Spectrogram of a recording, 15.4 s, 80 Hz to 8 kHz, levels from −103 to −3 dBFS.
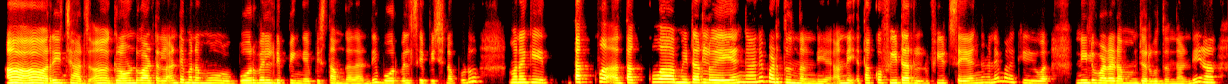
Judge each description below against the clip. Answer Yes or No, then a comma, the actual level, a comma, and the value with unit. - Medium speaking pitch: No, high, 230 Hz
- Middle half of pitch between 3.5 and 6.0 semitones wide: Yes, average, 3.8 semitones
